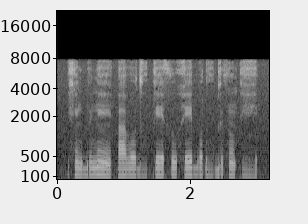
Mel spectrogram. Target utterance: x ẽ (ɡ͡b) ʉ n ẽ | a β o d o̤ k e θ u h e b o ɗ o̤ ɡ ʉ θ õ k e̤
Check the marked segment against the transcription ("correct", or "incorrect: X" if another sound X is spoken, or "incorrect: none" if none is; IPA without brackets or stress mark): correct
